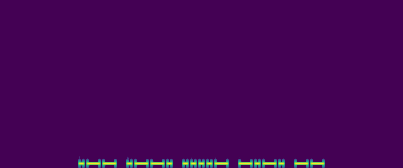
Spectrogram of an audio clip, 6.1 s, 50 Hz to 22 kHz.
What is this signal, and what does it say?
Morse code, heard as a keyed tone, about 21 wpm, 700 Hz. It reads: WP4CM
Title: USA Call Signs - 5 Characters - 3x Character Spacing - 20wpm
